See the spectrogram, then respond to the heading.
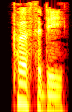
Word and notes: perfidy: ‘pɜ:rfıdı

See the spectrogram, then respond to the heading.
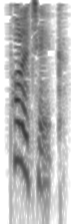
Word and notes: politic: ‘pɒlıtık

